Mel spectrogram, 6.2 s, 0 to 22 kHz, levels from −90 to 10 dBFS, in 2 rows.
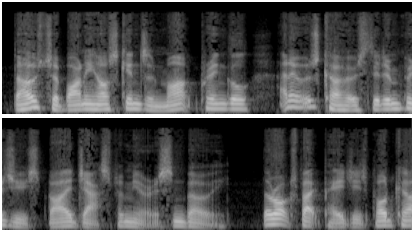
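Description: A fine hiss and grainy roughness ride on this speech throughout, swelling on loud and sibilant sounds and vanishing in pauses. That is sample clock jitter: a converter clock wandering by several microseconds mistimes samples, leaving an error roughly 30 dB below the signal.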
